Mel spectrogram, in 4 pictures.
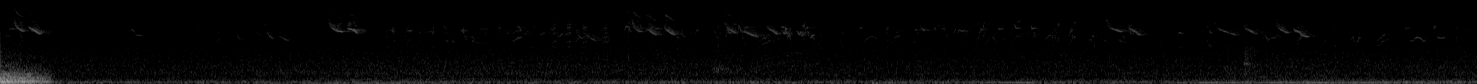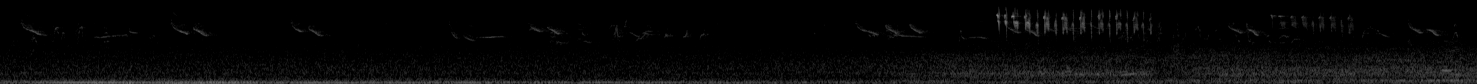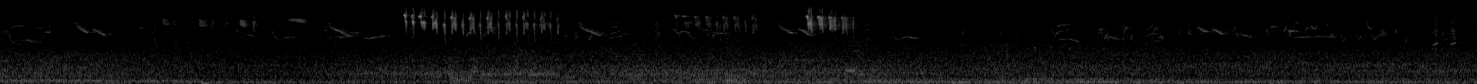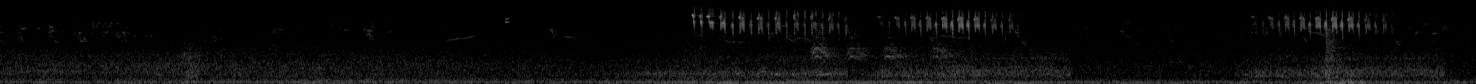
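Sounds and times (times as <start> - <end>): bird chattering burst: 0.0 - 0.6, 56.9 - 58.3
faint low rumble: 0.0 - 0.6
small birds chirping: 0.0 - 59.0.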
